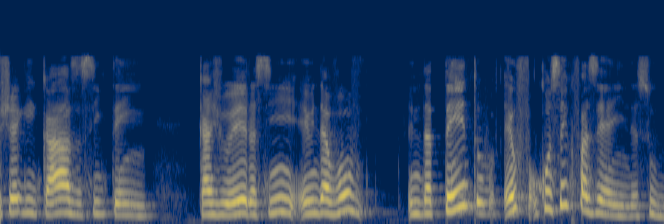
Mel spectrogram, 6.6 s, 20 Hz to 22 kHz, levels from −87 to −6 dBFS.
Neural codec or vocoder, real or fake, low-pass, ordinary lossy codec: none; real; none; none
